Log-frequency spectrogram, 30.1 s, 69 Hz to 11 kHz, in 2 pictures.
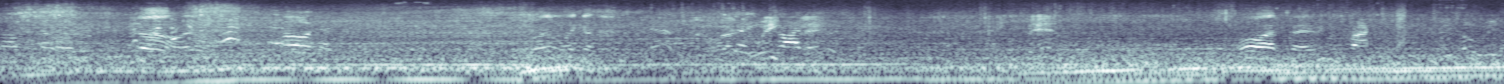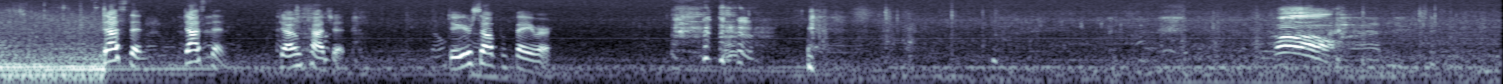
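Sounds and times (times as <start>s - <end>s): voices: 0.0s - 10.9s, 12.2s - 20.8s, 24.4s - 30.0s
low engine hum: 0.0s - 30.0s.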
